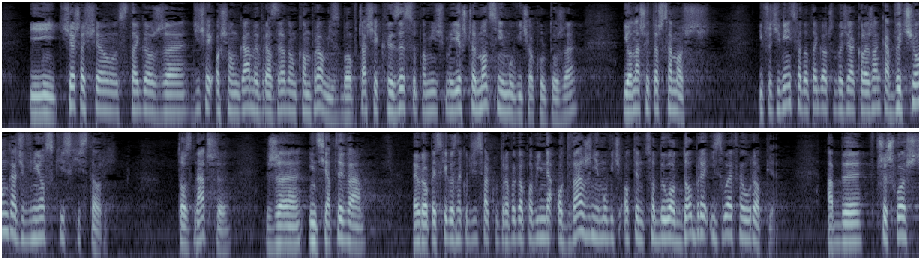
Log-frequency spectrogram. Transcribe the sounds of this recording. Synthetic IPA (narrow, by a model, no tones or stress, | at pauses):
it͡ɕɛʂɛɕɛst̪ɛɡɔʐɛd͡ʑiɕajʔɔɕɔ̃ŋɡamɘvɾazːɾad̪ɔ̃w̃kɔmpɾɔmʲizbɔft͡ʂaɕɛkɾɘzɘsupɔvʲiɲːiɕmɘjɛʂt͡ʂɛmɔt̪sɲejmuvʲit͡ɕɔkult̪uʐɛ | iɔnaʂɛjt̪ɔʂsamɔɕt͡ɕi̥ː | pʂɛt͡ɕivʲjẽj̃st̪fɔd̪ɔt̪ɛɡɔɔt͡ʂɘmpɔvʲed͡ʑawakɔlɛʐaŋkavɘt͡ɕɔ̃ŋɡad͡ʑvɲɔskʲisxʲist̪ɔ̰ɾʲji | t̪ɔznat͡ʂɘ | ʐɛiɲit̪sʲjat̪ɘva | ɛwɾɔpɛjskʲɛɡɔznaɡɾɔd͡ʑit̪sfakult̪uɾɔvɛɡɔpɔvʲinːaʔɔd̪vaʐɲɛmuvʲit͡ɕɔt̪ɘmt̪sɔbɘwɔd̪ɔbɾɛʔizwɛvɛwɾɔpʲjɛ̰ | abɘfpʂɘʂwɔɕt͡ɕ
